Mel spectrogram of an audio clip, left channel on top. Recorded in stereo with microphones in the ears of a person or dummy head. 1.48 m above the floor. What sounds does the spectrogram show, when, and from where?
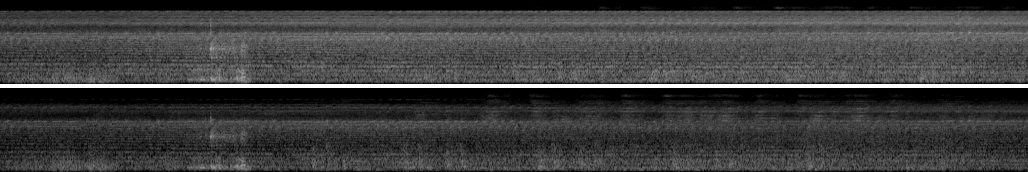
0.0 s a drone: 35° left (ahead or behind); by 10.3 s 60° left (ahead or behind)
1.9 s a drawer: 40° left (ahead or behind)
